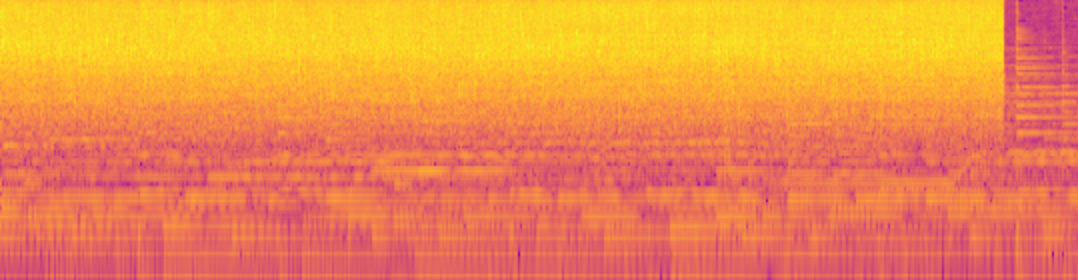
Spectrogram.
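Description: Shrimp sizzling as they fry in a hot grill pan, a dense steady hiss that cuts off suddenly near the end. Background music plays underneath.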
